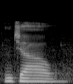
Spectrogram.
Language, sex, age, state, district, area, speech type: Bengali, male, 60+, West Bengal, Paschim Bardhaman, urban, read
